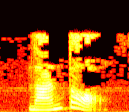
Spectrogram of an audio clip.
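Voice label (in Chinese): "难道", Mandarin Chinese; hsk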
